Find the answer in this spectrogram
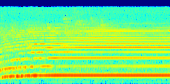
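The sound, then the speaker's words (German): A loud civil defense siren in Wohlstreck, Lower Saxony, Germany, sounding around half past nine on an August morning to alert the volunteer fire brigade to a barn fire, rises in pitch over the first second, then holds a steady, sustained wail with rich harmonics, heard clearly and alone without any talking. “Ein schöner Morgen im August, Sommerferien in Niedersachsen, als plötzlich in Wohlstreck gegen halb zehn die Sirene heult.”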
